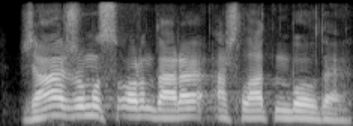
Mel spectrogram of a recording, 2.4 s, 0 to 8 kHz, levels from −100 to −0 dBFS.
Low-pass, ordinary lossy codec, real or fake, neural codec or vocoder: 7.2 kHz; none; real; none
